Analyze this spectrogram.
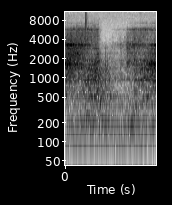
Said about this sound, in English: Until you hear a sound. You hear a sound like the wheezing and groaning of ancient engines, and materializing on the scaffolding uh, on the other side near the hand crank is a scholastic book fair box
